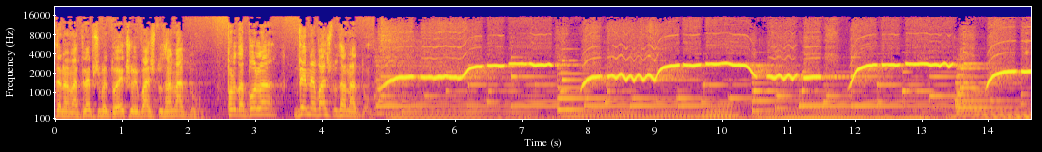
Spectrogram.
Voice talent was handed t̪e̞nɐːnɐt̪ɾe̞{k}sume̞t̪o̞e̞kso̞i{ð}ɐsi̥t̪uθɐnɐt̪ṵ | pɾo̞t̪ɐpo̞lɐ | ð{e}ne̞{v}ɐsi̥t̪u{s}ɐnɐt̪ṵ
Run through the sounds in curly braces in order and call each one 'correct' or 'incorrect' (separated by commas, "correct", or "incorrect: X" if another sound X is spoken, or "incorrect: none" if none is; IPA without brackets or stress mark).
incorrect: p, incorrect: v, correct, correct, incorrect: θ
